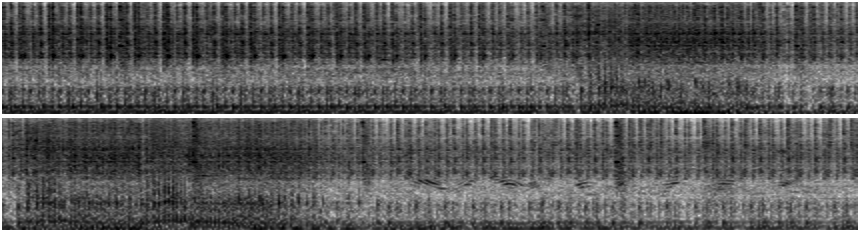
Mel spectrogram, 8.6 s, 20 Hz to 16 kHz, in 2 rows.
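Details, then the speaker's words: 2002 Harley FXDX V-twin idling after lying on its side, with a rattle earlier from the primary. Oil starvation from lying on its side is suspected. Loud lumpy idle with light, fast valvetrain ticking on top. "do you think somebody's laying on the side for so long that there's no oil in the engine that's why it's ticking"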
